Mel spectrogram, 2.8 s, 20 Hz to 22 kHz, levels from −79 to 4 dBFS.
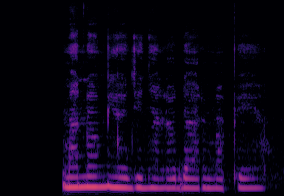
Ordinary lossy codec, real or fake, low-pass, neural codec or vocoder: none; fake; none; vocoder, 44.1 kHz, 128 mel bands, Pupu-Vocoder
